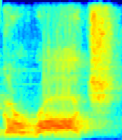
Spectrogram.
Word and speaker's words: garage: In the garage. Garage. Garage. Hay que pronunciarlo así. The garage. Garage. G. Garage. Garage. Hay que hacer el sonido de ch al final.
